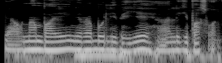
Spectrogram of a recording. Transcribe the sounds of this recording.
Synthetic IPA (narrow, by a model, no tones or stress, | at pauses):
a̰wnambaeniɾabolibʱejeɦa̰likipaswɔ̰n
